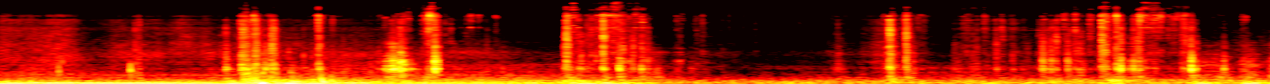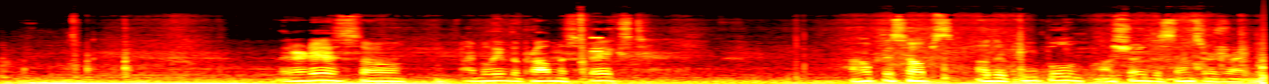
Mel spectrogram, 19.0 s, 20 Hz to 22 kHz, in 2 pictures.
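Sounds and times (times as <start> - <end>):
car engine idling: 0.0 - 5.9, 9.0 - 19.0
keys jingling: 2.9 - 5.4, 6.7 - 9.2.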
